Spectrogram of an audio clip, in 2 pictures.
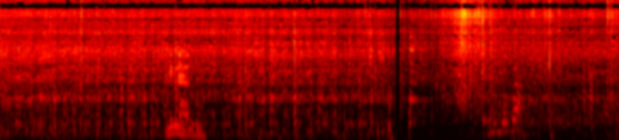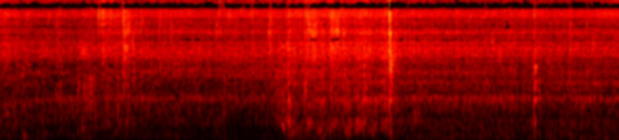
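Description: A spice paste fries in a pan for a fish curry while being stirred, giving a faint, steady sizzle with occasional scraping. Quiet voices come and go in the background.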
